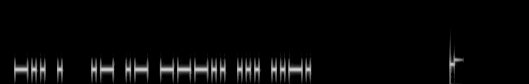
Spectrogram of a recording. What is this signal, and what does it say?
Morse code, heard as a keyed tone, about 28 wpm, 700 Hz. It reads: DE AA8SF
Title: USA Callsign DE Callsign - 5 Characters - 28wpm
